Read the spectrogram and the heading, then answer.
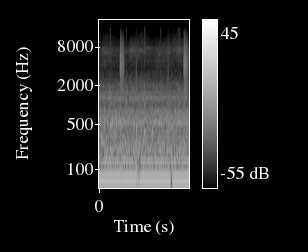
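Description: Steady low engine rumble and road noise from inside a moving vehicle driving home, with faint passing traffic and a couple of brief hissing bursts, continuous and fairly loud, no talking.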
